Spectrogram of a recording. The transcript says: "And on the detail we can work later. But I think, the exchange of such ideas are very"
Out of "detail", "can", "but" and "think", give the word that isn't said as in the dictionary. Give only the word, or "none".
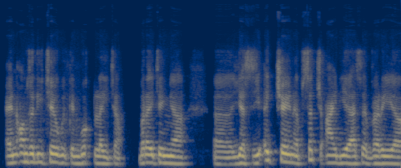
think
